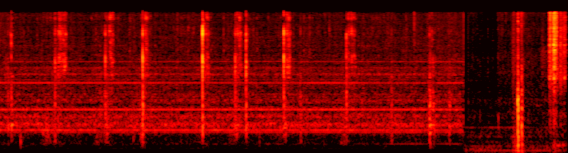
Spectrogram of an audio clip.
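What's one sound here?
A knife cuts through an orange on a wooden cutting board.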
